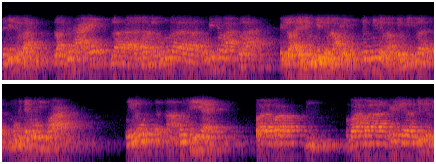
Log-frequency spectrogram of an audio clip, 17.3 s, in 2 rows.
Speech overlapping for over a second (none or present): none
